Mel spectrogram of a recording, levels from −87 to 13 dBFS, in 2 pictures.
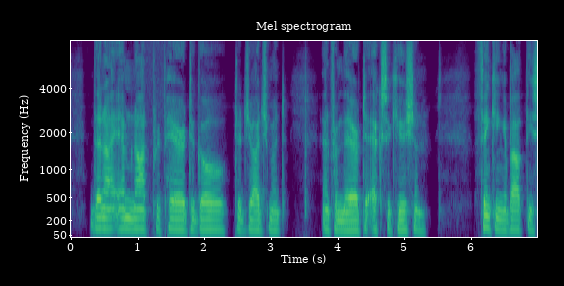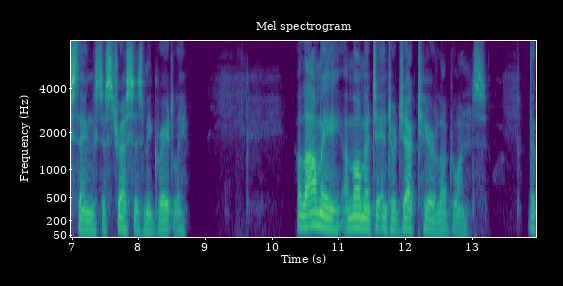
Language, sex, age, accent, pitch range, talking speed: English, male, 60-79, American, 100-120 Hz, 135 wpm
